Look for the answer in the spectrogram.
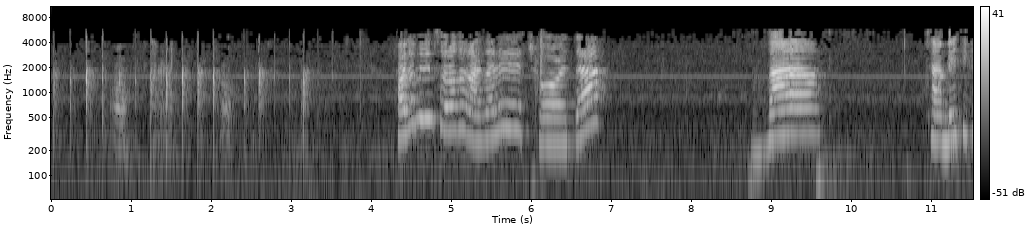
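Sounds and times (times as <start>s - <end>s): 
faint hand clapping: 0.0s - 4.0s
speech: 0.8s - 1.1s, 4.4s - 7.0s, 8.8s - 9.7s, 11.0s - 11.5s.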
